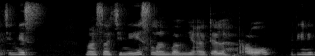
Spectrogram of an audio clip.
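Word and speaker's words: rho: selanjutnya adalah masa jenis massa jenis lambangnya adalah roh ini bacanya oh nah massa jenis itu punya rumus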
